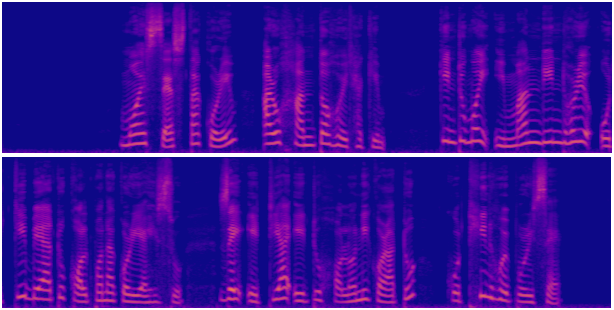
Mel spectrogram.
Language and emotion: Assamese, disgusted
